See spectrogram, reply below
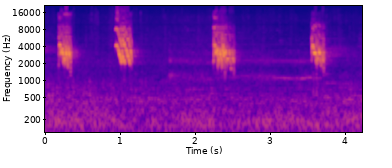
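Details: Breeding pair of pet budgerigars chirping: four loud, short, harsh chirps spaced about a second apart over a quiet background, with a faint steady hum between them.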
